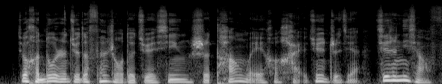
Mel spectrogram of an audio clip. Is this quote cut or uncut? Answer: uncut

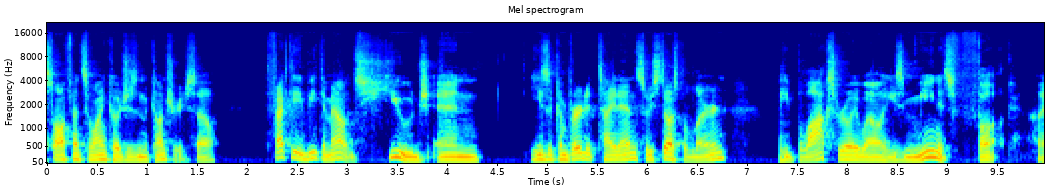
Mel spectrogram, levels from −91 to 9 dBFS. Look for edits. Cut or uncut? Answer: cut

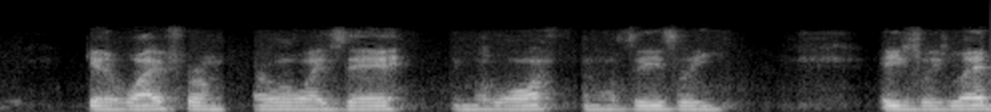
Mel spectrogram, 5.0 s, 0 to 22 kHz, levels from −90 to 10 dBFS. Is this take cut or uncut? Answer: uncut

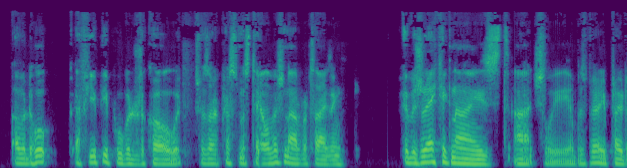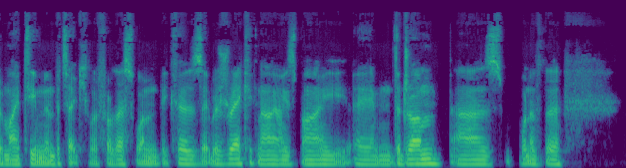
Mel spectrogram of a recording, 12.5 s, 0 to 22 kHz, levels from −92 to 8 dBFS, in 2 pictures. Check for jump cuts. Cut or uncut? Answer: uncut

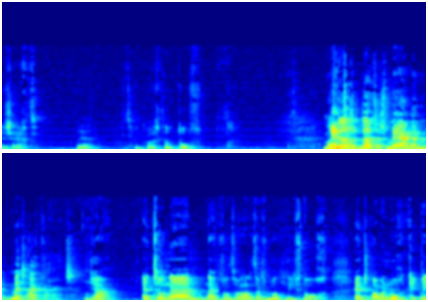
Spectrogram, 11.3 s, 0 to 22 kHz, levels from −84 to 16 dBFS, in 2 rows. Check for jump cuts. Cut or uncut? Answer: cut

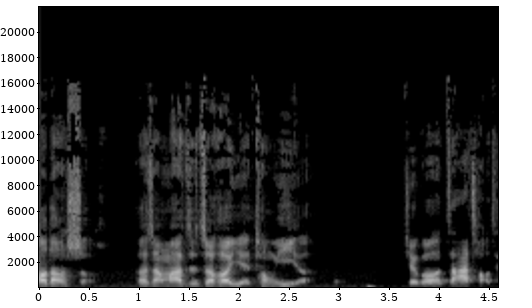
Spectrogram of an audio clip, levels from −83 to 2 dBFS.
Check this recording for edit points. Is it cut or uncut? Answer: cut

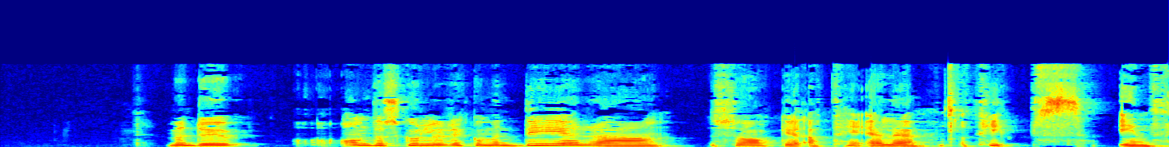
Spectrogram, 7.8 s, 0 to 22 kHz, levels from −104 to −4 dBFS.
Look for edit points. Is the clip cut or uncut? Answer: uncut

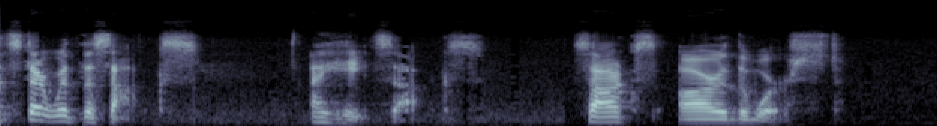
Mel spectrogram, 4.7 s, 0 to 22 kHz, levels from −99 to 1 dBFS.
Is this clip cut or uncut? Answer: cut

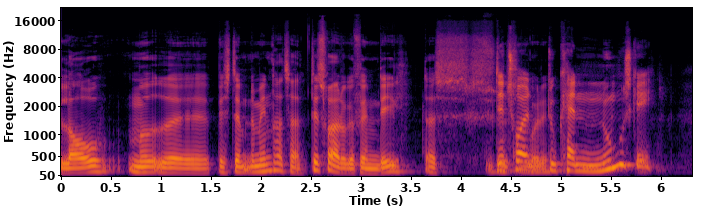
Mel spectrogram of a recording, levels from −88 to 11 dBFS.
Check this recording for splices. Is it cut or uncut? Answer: cut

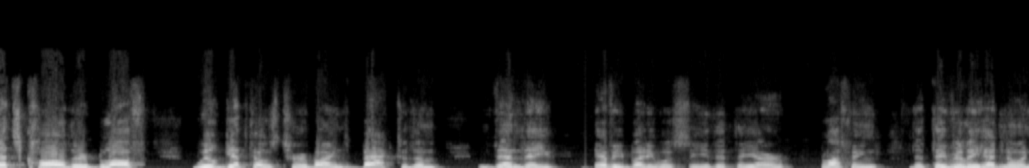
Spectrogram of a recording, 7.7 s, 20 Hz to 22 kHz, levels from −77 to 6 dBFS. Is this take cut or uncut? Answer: cut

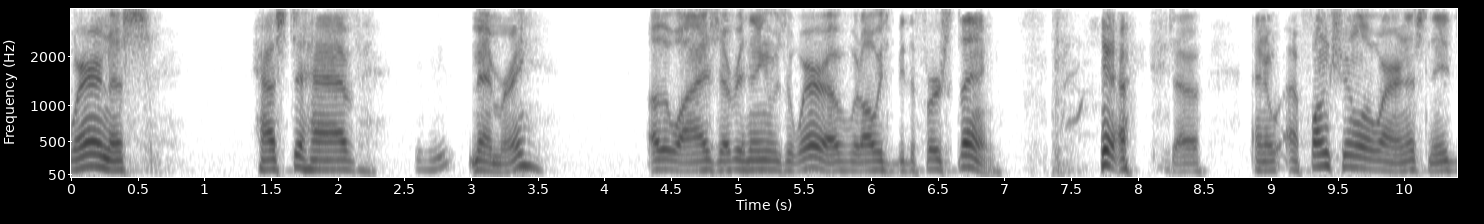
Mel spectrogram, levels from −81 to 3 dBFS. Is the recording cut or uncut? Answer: cut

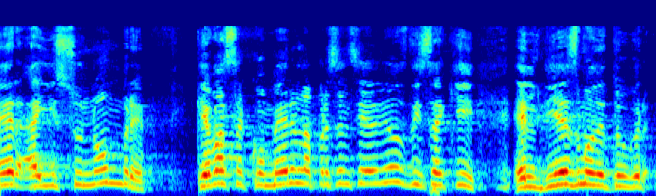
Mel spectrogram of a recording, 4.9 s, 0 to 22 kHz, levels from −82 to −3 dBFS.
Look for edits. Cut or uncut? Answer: uncut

